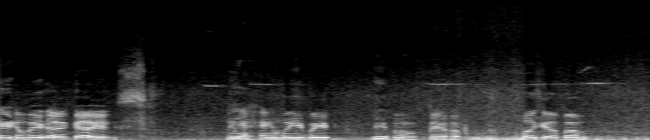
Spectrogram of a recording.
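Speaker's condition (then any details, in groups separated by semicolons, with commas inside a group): Cerebral palsy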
